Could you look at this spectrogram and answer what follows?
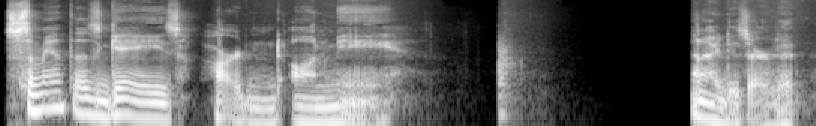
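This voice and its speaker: A man's voice: fairly low pitch, sing-song, slow, gravelly, a little mellow, slightly rough. A man reading his own first-person audiobook in a conversational, informal way.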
